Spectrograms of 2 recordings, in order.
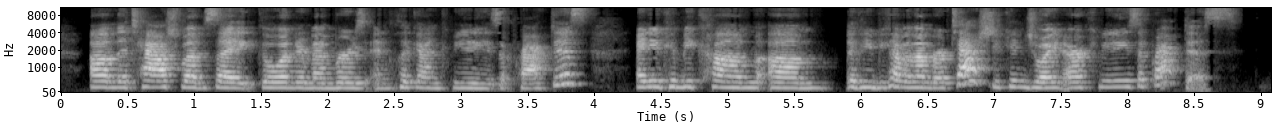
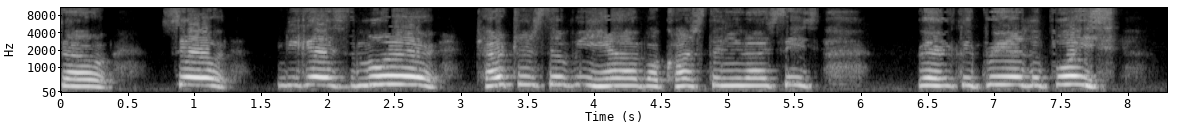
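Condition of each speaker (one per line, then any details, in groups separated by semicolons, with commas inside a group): No condition
Cerebral palsy; from birth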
